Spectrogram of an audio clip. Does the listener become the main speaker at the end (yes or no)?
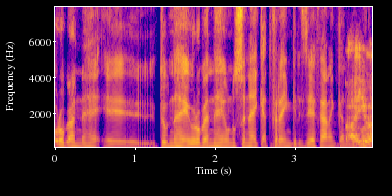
yes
